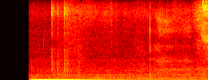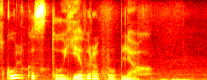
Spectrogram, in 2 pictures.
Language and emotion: Russian, neutral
